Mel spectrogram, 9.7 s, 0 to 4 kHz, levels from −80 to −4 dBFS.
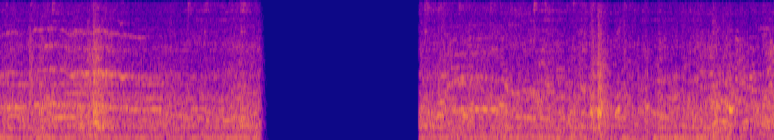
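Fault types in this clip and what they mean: Call audio freeze: At 3.26 s the sound breaks off and the gap is filled for about 2 s, to 5.26 s. A brief tail carries on from the last bit of audio, then roughly 1.85 s of near silence. When it resumes, it continues exactly where it stopped, so nothing is lost, but everything after runs about 2 s late. The likely cause is packets stalling in transit so the jitter buffer drained and the receiver had to stretch and then wait.
Jitter buffer speed-up: Right after the freeze, from 5.38 s to 9.66 s, the audio plays at about 137% speed with the pitch unchanged. With the delayed audio suddenly piled up, the receiver works off the backlog by repeatedly snipping out tiny pitch-period-sized pieces. Altogether it discards about a second and a half of material, so events feel rushed and crowded together, all within the 4 kHz band of the G.711 call path.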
